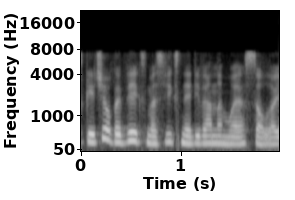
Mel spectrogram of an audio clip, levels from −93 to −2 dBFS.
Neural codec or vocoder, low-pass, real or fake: codec, 16 kHz, 0.8 kbps, ZipCodec; 7.2 kHz; fake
